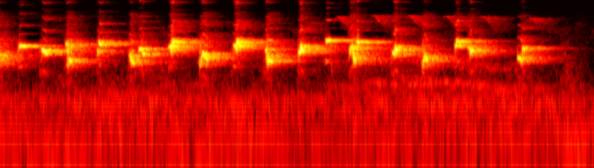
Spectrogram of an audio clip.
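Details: A sooty-headed bulbul delivers lively whistled phrases meant to goad a rival into replying; slurred, descending paired notes follow one another quickly, then the song stops abruptly near the end.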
